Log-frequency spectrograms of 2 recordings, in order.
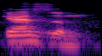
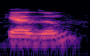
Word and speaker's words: chasm: এই দেখো CHASM যে শব্দটা আছে এটা হচ্ছে ক্যাজম, চ্যাজম না ক্যাজম, ক দিয়ে উচ্চারণ।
